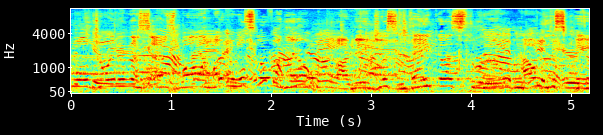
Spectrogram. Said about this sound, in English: The crowd went nuts once again here in person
